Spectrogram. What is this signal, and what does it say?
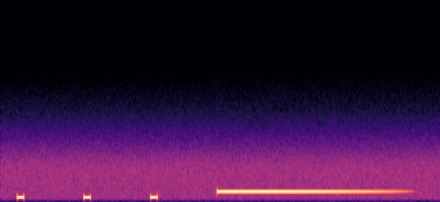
Radio time signal (three low pips and a long one an octave up, as on NHK), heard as pips.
